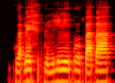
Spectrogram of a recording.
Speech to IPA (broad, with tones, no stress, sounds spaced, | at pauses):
kʷ a˨ ɓ ɛ̃˦˨ h ɨ˨ k͡p ɨ˨ m iː˦ ɲ ĩ˦˨ ɓ oː˦˨ k͡p a˧ ɓ a˦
